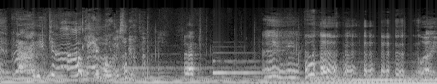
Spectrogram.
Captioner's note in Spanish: Sollozos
